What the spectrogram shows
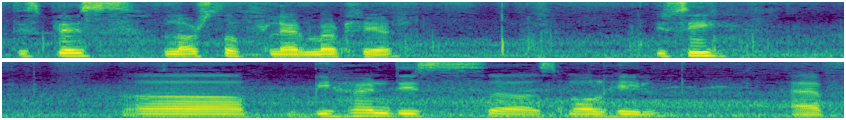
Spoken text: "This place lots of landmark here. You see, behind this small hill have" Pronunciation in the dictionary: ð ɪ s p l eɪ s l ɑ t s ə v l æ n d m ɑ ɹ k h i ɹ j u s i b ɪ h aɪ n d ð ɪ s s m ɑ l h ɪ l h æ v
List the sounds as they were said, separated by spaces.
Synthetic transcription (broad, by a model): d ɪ s p l eɪ s l ɑ t s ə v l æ d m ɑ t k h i ɹ j u s i b ɪ h aɪ n d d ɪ s s m ɑ l h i l h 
